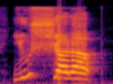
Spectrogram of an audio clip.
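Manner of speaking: loud, high furious shout; angry shout. A narrator's reading. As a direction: yell it at her. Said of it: "furious outburst at doctor".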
